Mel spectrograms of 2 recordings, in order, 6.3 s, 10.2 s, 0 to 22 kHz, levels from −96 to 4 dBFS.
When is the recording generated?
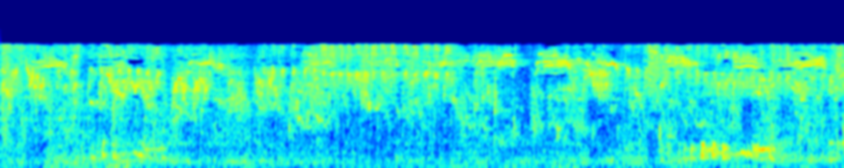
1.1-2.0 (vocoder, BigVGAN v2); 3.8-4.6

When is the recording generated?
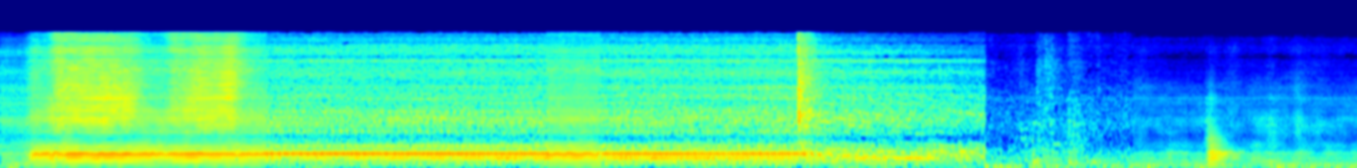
0.0-2.0 (vocoder, Vocos); 4.1-4.5; 8.5-10.2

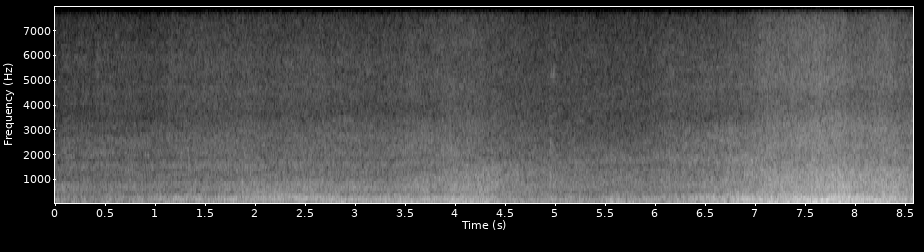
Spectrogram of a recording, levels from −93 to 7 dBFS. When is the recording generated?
0.0-3.7 (vocoder, BigVGAN v2); 5.5-8.6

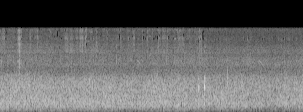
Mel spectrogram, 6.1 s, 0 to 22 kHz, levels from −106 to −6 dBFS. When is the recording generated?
none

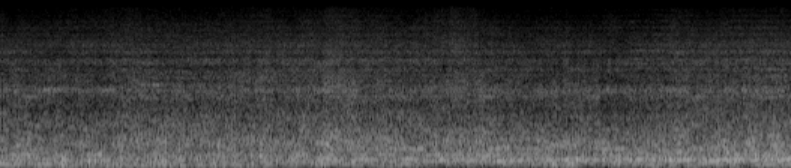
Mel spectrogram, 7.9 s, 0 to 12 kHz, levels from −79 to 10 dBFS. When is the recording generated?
0.0-1.2 (codec, SNAC); 2.4-6.3; 6.7-7.3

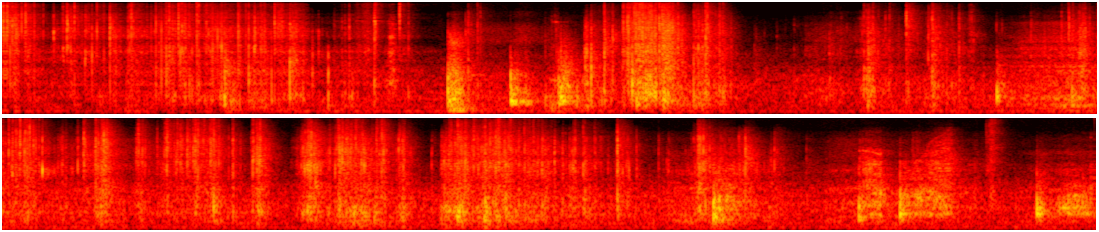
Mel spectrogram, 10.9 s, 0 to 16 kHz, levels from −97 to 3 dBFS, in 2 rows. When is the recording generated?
0.0-2.2 (codec, SNAC)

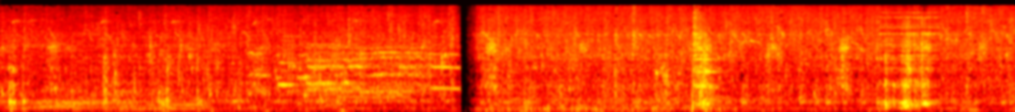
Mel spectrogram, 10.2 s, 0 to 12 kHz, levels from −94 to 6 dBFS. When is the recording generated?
8.8-9.4 (codec, SNAC)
